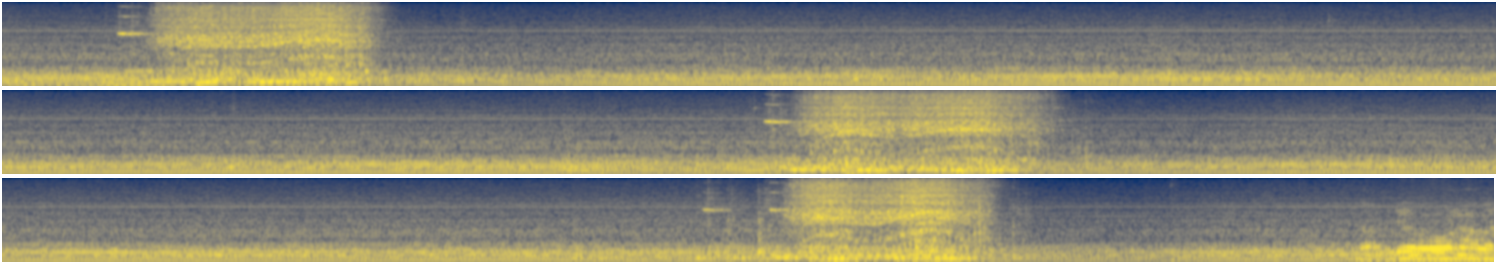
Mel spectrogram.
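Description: Sewing machine stitching blouse pieces together, with three loud bursts of fast, even stitching separated by long stretches of quieter motor hum.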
